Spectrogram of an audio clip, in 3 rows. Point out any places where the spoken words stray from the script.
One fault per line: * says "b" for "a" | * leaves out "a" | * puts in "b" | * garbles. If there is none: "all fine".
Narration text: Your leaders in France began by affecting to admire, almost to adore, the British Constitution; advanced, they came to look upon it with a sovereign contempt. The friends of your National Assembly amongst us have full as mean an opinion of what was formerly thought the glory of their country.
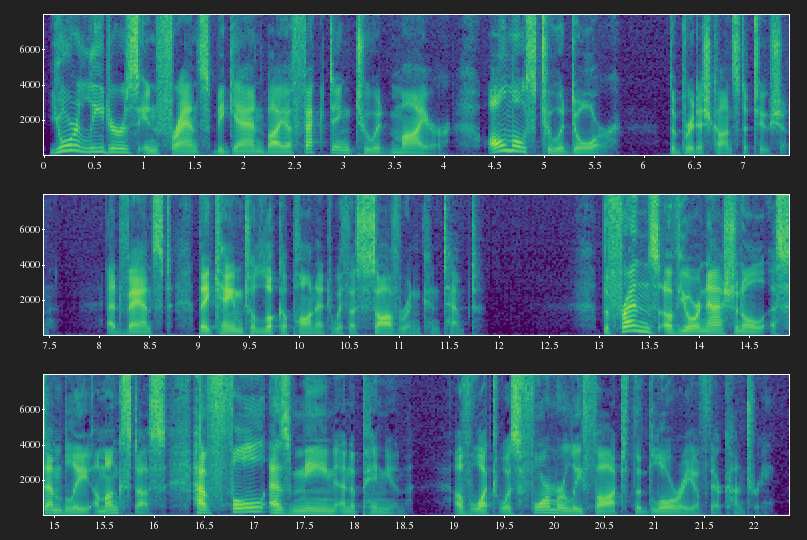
all fine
